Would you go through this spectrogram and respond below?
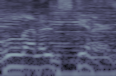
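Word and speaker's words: Lynyrd Skynyrd: First night, the debut album pronounced Leonard Skinner, front to back, and more.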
